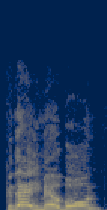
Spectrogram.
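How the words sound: It is said in a put-on Australian accent. "terrible Australian accent"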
